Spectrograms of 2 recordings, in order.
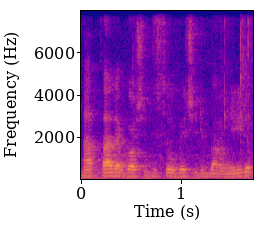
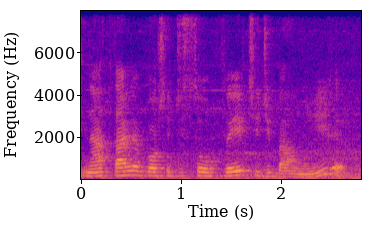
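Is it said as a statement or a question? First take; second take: statement; question. First: It is said as a plain statement. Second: It is said as a question.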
